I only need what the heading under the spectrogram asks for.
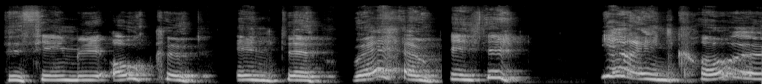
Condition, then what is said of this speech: Cerebral palsy. I have a packet of which infect my talking, my movement,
